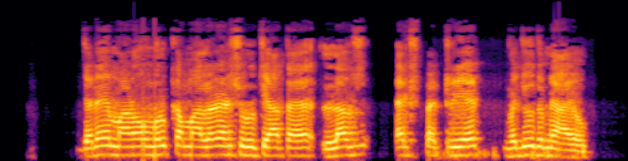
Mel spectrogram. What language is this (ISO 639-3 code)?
snd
